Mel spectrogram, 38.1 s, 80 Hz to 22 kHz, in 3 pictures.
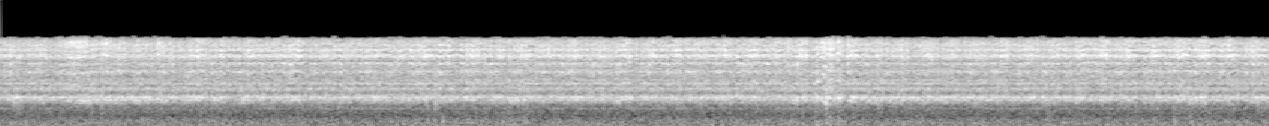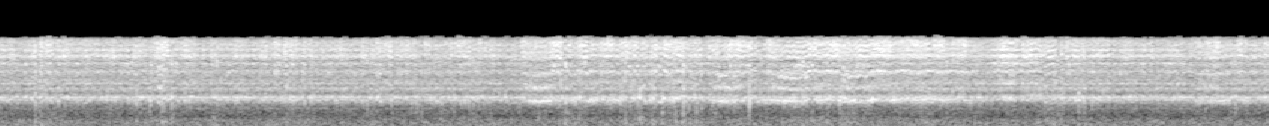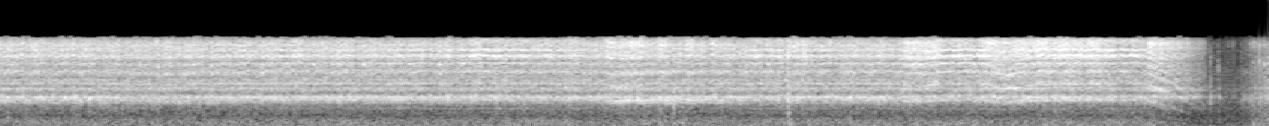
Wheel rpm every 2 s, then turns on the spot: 230, 230, 230, 240, 230, 230, 230, 240, 240, 220, 220, 230, 230, 230, 230, 230, 230, 230, 130.
none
